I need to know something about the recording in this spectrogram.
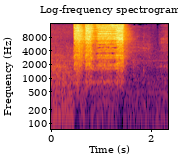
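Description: Compressed-air blow gun on an air hose blowing into a car's fuel line: about a second of loud hiss that cuts off sharply, flushing old gas and debris out of the line.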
